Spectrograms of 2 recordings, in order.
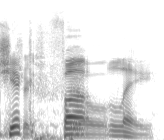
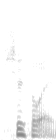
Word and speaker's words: Chick-fil-A: It's Chick-fil-A. Chick-fil-A. That's how it's pronounced.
